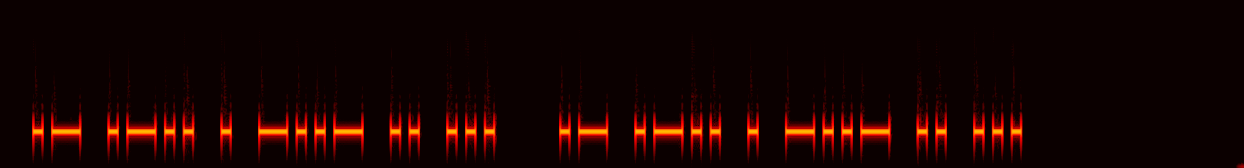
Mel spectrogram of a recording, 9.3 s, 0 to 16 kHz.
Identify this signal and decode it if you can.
Morse code, heard as a keyed tone, about 17 wpm, 700 Hz. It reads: ALEXIS ALEXIS
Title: Practice QSO - Exchange 1 - Beginning - 17wpm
